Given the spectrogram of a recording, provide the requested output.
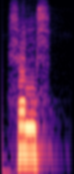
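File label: "five", German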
